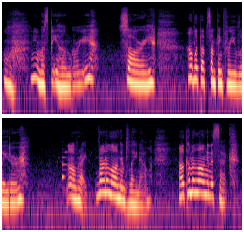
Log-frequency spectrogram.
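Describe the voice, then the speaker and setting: A woman playing a gentle, caring, apologetic villager in a video game. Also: mid-range voice, animated, a little slow, pauses often. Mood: fond, scolding. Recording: faint music under the voice.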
